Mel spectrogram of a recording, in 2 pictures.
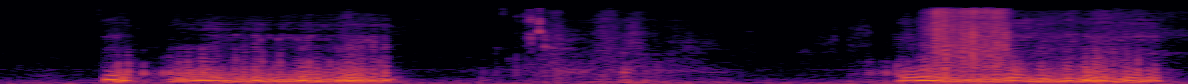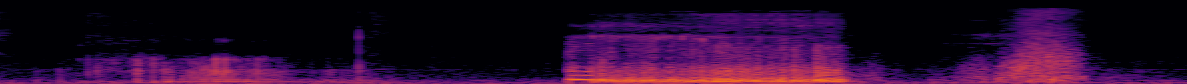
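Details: English bulldog snoring loudly: coarse, rattly snores, each followed by a quieter breath out, in slow cycles; ordinary heavy snoring.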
